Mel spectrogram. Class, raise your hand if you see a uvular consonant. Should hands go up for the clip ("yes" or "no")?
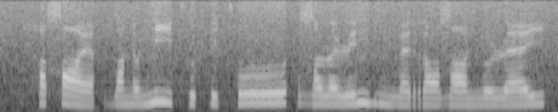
no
